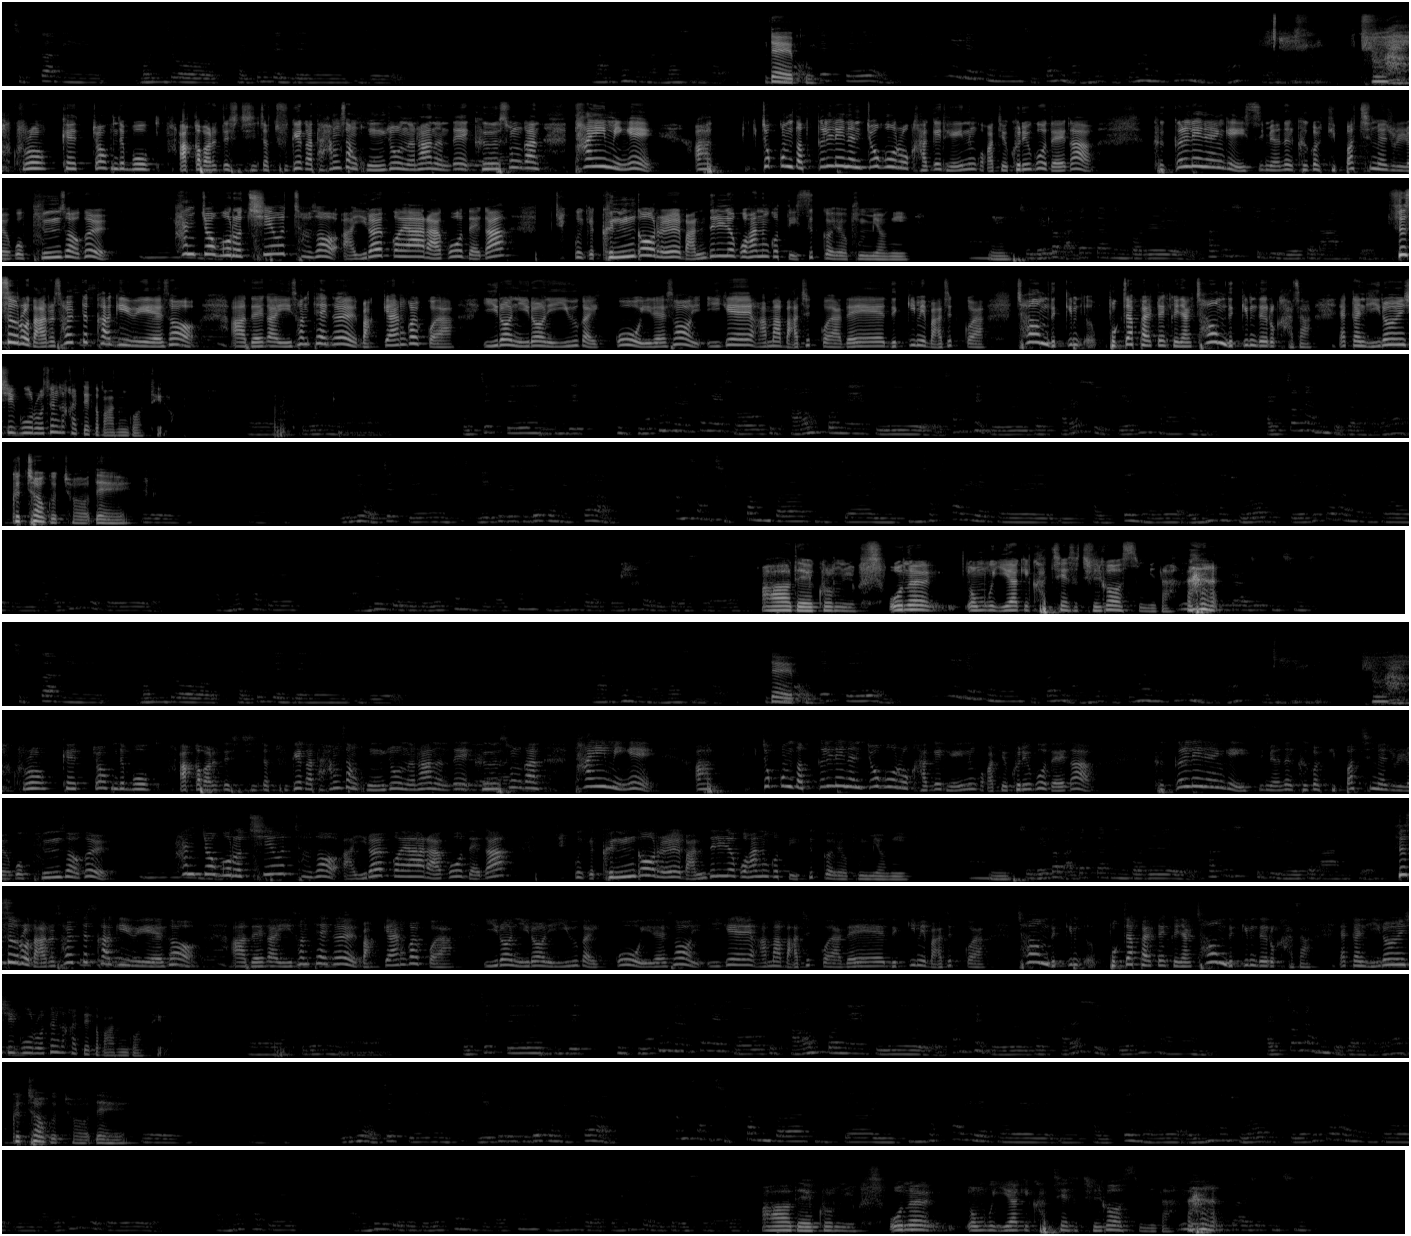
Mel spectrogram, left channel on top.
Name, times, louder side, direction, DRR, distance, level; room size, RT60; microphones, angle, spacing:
voice 1, 0.1-4.5 5.9-7.4 7.7-13.3 18.6-19.6 29.5-30.4 37.8-42.0 42.9-45.9 55.9-56.6 58.7-60.6 60.9-68.4 68.9-70.5 71.7-72.3 72.8-76.5 77.0-86.1 86.5-87.4 87.9-91.9 93.4-93.9 96.2-97.6, equal, 10° left, 2.1 m, -59 dB
voice 2, 12.8-13.1 13.6-21.2 21.7-29.2 29.9-37.2 38.0-38.2 42.0-57.9 59.0-59.1 70.5-71.6 90.6-90.7 92.0-93.7 94.1-96.6, left 9 dB, 90° left, 0.3 m, -38 dB
7.2 x 6.0 x 3.5 m
head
